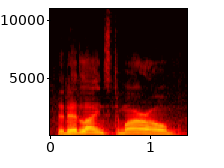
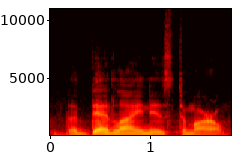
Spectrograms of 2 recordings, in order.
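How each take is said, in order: First: The word 'is' is contracted onto 'deadline'. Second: The word 'is' is said in full.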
